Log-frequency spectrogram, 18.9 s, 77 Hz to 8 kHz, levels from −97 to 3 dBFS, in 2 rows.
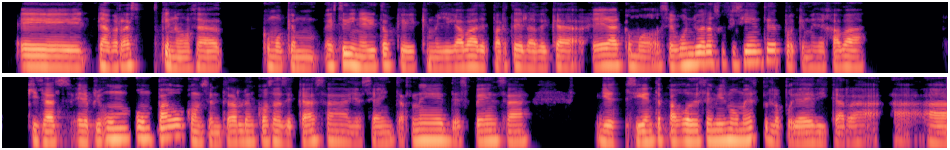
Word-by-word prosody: Eh, 115 -2 +4
la 115 -2 +3
verdad 115 +3 +1
es 130 +1 -5 0.2
que 145 - +2
no, 110 -1 -1
o - - -4
sea, 110 -1 0 0.4
como 110 -3 -2
que, 115 - -2
mm, 110 -1 -4
este 120 +3 +2
dinerito 125 0 +2
que 110 -3 -1
que - - -9
me 105 0 -4
llegaba 115 +2 +2
de 110 - 0
parte 125 +3 -3
de 115 - +3
la 110 -1 0
beca, 110 +1 -1
era 125 +1 +3
como 115 -4 -4
según 130 +4 +1
yo, 150 - +6
era 155 +1 +4
suficiente 160 +3 +1
porque 170 - -7
me 110 +1 -8
dejaba 115 +1 -1 1.1
quizás 115 -1 +1
el 115 -1 0
pri 125 - -2
un 145 +2 +3
un 145 -1 +2
pago 160 +5 +3
concentrarlo 115 -1 -2
en 115 - -2
cosas 115 0 -1
de 105 - -3
casa, 120 +1 -2
ya 110 0 -8
sea 105 0 -4
Internet, 130 +3 0
despensa, 125 -1 -2 0.6
y 120 -3 +1
el 105 -2 -2
siguiente 120 +2 +1
pago 120 0 +3
de 120 - +2
ese 125 +1 -2
mismo 130 +1 +4
mes, 135 +4 +1
pues, 140 - -4
lo 110 - -3
podía 110 - -1
dedicar 110 -1 -2
a 115 +1 -8
a 110 -2 -4
120 Hz, 190 wpm, -22 LUFS, 110-130 Hz, 1.1 s, yo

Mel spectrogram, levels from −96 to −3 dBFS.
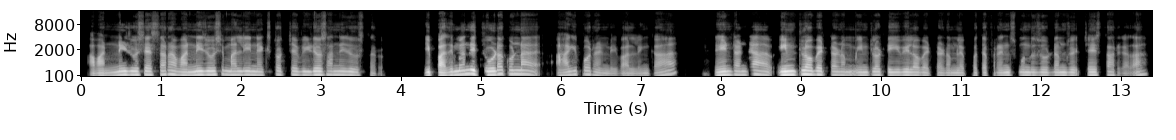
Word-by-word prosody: అవన్నీ 110 +7 +1
చూసేస్తారు. 150 +1 +1
అవన్నీ 130 +2 +3
చూసి 150 +2 +1
మళ్ళీ 145 +1 0
నెక్స్ట్ 135 +3 -7
వచ్చే 150 +1 -5
వీడియోస్ 145 +1 +1
అన్నీ 145 0 -1
చూస్తరు. 120 -7 -8 0.6
ఈ - - +6
10 115 +4 +6
మంది 175 +2 +7
చూడకుండా 170 +3 +3 0.5
ఆగిపోరండి 130 -8 -4
వాళ్ళు 95 +1 -8
ఇంకా 110 +3 -7 0.7
ఏంటంటే 145 +2 +2 0.4
ఇంట్లో 150 +3 +6
పెట్టడం, 140 -3 0 0.2
ఇంట్లో 125 +3 -1
టీవీలో 125 0 0
పెట్టడం 110 0 -7
లేకపోతే 115 +1 -8
ఫ్రెండ్స్ 115 +1 -4
ముందు 120 -1 -1
చూడడం 120 0 -2 0.3
చేస్తారు 125 -2 -3
కదా! 95 - -6
135 Hz, 130 wpm, -24 LUFS, 120-150 Hz, 0.7 s, మంది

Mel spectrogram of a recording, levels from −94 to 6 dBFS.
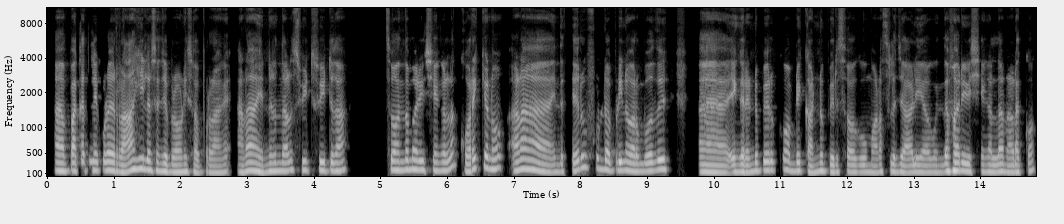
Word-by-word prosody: அ - - +5 0.2
பக்கத்திலேயே 165 +1 0
கூட 165 0 +3 0.2
ராகில 185 +6 +3
செஞ்ச 155 -2 +2
ப்ரௌனி 140 +1 +1
சாப்பிடுறாங்க. 130 0 -3 0.2
ஆனா, 140 +4 +1 0.2
என்ன 135 - -3
இருந்தாலும் 155 +2 0
ஸ்வீட், 170 -1 -5
ஸ்வீட்டு 165 -1 0
தான். 170 +4 -2 0.6
ஸோ, - - -11
அந்த 170 +2 +1
மாரி 180 -1 +3
விஷயங்கள்லாம் 165 +8 -2
குறைக்கணும். 195 +5 +1 0.2
ஆனா, 195 +3 +3 0.4
இந்த 145 +1 -3
தெரு 175 +8 +1
ஃபுட் 190 -2 -3
அப்படின்னு 165 +1 0
வரும்போது, 155 +4 +2 0.6
அ 145 - +3 0.5
எங்க 140 +1 +2
2 150 +3 -1
பேருக்கும் 170 +2 -1
அப்படியே 160 0 -1
கண்ணு 140 +4 0
பெருசாகும், 135 0 -2
மனசுல 140 +1 -3
ஜாலியாகும். 130 0 -1
இந்த 150 +2 +2
மாதிரி 160 -1 +5
விஷயங்கள்லா 140 +1 -1
நடக்கும் 135 +5 -3
155 Hz, 150 wpm, -22 LUFS, 135-170 Hz, 0.6 s, அ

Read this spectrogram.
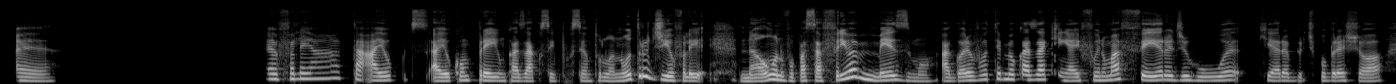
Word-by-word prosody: É. 165 -2 -4 2.1
É, 245 - 0
eu - - 0
falei: 260 +1 -1
"Ah 270 +2 -4
tá." - - +2
Aí 185 - +4
eu 195 +1 -1
dis - - -11
aí 165 - +4
eu 165 - +3
comprei 190 -2 +1
um 165 - -5
casaco 160 -1 0
100% 160 0 -8
lã, 160 -2 -3
no 165 +2 -2
outro 370 - +4
dia 225 - +3
eu - - +2
falei: 175 -3 0 0.4
"Não, 155 +4 +2
eu 230 - +7
não 200 - +1
vou 170 - -5
passar 175 0 +1
frio 225 - +3
é 345 - +6
mesmo, 185 - +1
agora 165 +2 +1
eu - - -1
vou 215 +4 -3
ter 250 +3 -3
meu 235 -1 +1
casaquinho." 225 -5 +1
Aí 170 - -1
fui 185 +3 -4
numa 210 +5 +3
feira 205 -4 +2
de 195 +1 -1
rua 185 +1 -2 0.2
que 195 - -7
era 175 0 -1
bre 165 -1 -12
tipo 180 - -9
o - - -8
brechó 175 -2 -2
185 Hz, 200 wpm, -24 LUFS, 170-220 Hz, 2.1 s, eu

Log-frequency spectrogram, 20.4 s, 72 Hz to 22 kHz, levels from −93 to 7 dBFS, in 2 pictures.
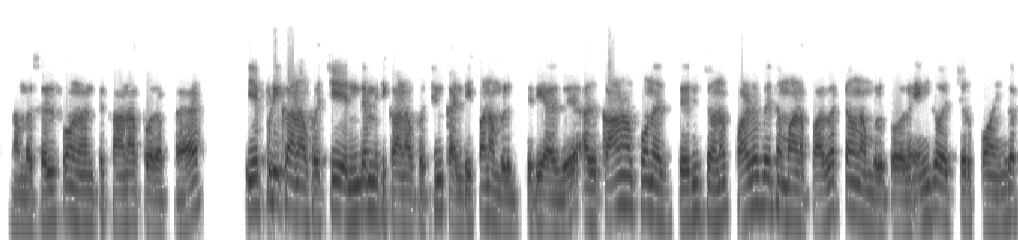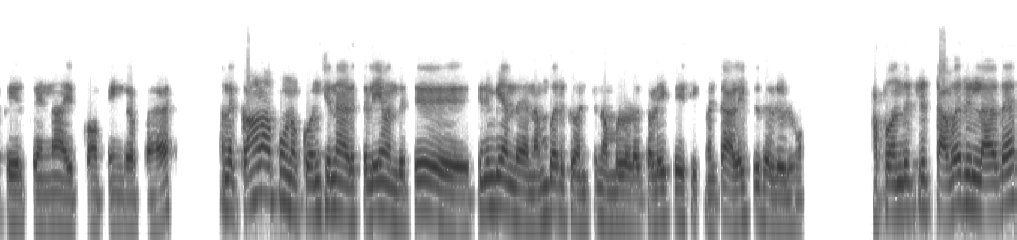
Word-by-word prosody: நம்ம 105 -1 -2
cell 125 +2 +2
phone 135 -1 0
வந்ட்டு 115 -2 -4
காணா 115 +1 +1
போறப்ப, - - -1 0.8
எப்பிடி 185 +3 +1
காணா 140 -3 +3
போச்சு? 150 - -1
எந்த 135 +3 +1
மேரி 145 - -2
காணா 115 -2 +1
போச்சுன்னு 150 +1 -2
கண்டிப்பா 115 +4 -1
நம்பளுக்கு 100 -4 -2
தெரியாது. 100 -3 +2 0.2
அது 125 - +2
காணா 160 +5 +3
போனது 135 -6 +1
தெரிஞ்சோனே 135 0 0
பலவிதமான 150 -3 +1 0.2
பதட்டம் 145 +5 +1
நம்பளுக்கு 440 +3 -1
வரும். - - +1
எங்க 135 +4 -2
வச்சுருப்போம்? 115 -2 -2
எங்க 120 - 0
போயிருக்கும்? 115 -1 -1
என்ன 105 +1 -5
ஆயிருக்கும்? 100 +1 -1
அப்படிங்கிறப்பா, 105 0 -3 0.7
அந்த 155 -1 +2
காணா 215 +1 +3
போன 160 -6 +1
கொஞ்ச 145 +2 0
நேரத்துலயே 135 +1 +1
வந்துட்டு 120 +4 -1 0.6
திரும்பி 160 +2 +1
அந்த 130 -2 +1 0.2
நம்பருக்கு 135 -1 0
வந்ட்டு 115 +2 -5
நம்பளோட 115 -1 +1
தொலைபேசிக்கு 120 0 -2
வந்ட்டு 105 - 0
அழைப்பிதழ் 125 -4 0
இடுவோம். 105 +1 -7 0.7
அப்பா - - -3
வந்துட்டு 150 +2 0 0.2
டவர் 165 +6 +2
இல்லாத 145 -1 +3
130 Hz, 145 wpm, -23 LUFS, 115-150 Hz, 0.8 s, காணா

